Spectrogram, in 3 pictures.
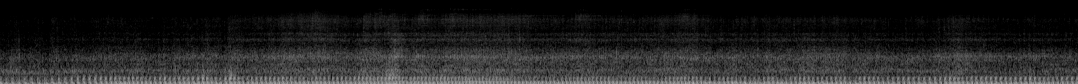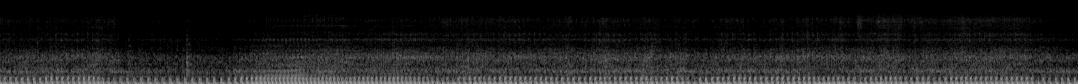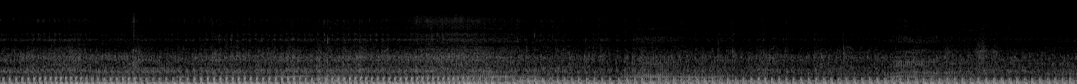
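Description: Off-road trail motorcycle engine running at low speed as the bike rides along a muddy, rutted track, heard close up from on the bike. The engine note eases off briefly about twelve seconds in, then picks up again.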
